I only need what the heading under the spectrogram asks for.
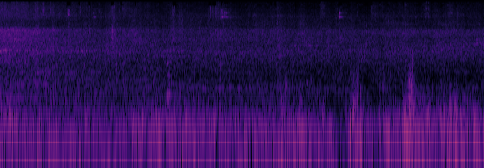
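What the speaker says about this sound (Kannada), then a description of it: "ಜಿಡಿ ಗಾಳಿ ತುಂಬ ಗಾಳಿ ಬರ್ತಾ ಇದೆ" Strong wind blows steadily outdoors, a loud broadband roar with gusty buffeting against the microphone that continues for the whole stretch.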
